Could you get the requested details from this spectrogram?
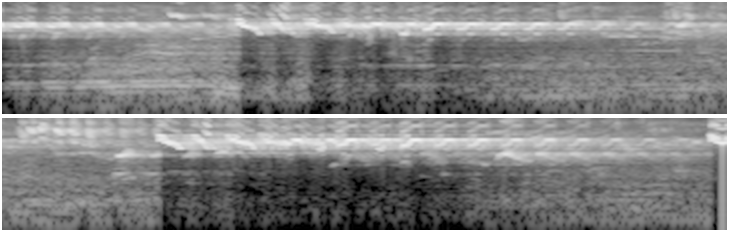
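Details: High, busy Oriental magpie-robin singing meant to provoke a caged bird into song; fast whistles and chirps run without break, with a short drop in loudness near seven seconds before rapid trilled phrases return.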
